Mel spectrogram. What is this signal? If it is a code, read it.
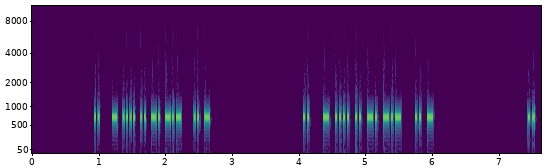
Morse code, heard as a keyed tone, about 38 wpm, 700 Hz. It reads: I THINK IT I THINK IT I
